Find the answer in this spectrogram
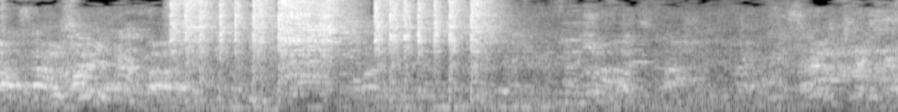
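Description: Drum kit on a stage: about a second in, a quick run of fast drum and cymbal hits lasting about a second and a half, like a short fill between songs. A steady low hum sits underneath.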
